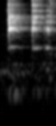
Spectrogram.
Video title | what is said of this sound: Pengenalan alat kalighrafi dan tutorial raut pena | semakin nyaring suaranya itu tandanya berarti kadar airnya rendah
